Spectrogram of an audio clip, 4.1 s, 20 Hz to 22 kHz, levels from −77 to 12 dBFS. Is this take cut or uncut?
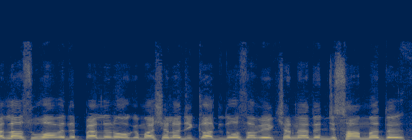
uncut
